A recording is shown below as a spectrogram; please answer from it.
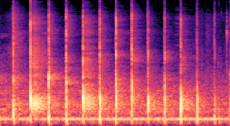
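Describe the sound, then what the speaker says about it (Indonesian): Students clapping hands in a classroom, a sparse run of sharp separate claps close by, a dozen or so irregular hits with no voices over them. "Yuk beri tepuk tangan untuk kita semua."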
